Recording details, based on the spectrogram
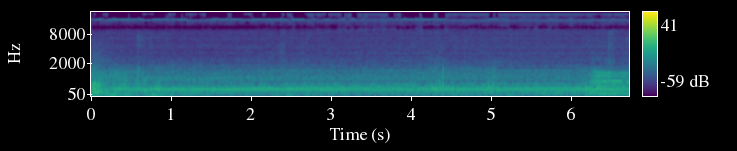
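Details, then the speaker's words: Panasonic washing machine after replacing the fan underneath to fix the H29 alarm, which used to trigger after 5 minutes; quiet, steady low motor hum through a speed wash with no alarm beeps or rattles. "Ah yan po siya. Hindi na po siya nag-a-alarm."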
